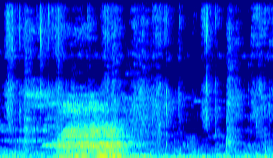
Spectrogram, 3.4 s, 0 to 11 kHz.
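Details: Cattle at a mosque, being prepared for Qurban slaughter in 2021: one drawn-out, low, level moo lasting about a second, while a person counts aloud in the background.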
